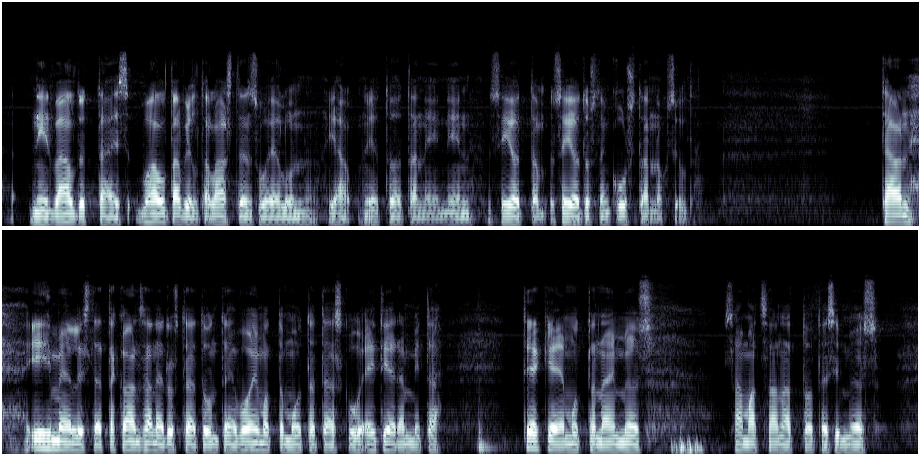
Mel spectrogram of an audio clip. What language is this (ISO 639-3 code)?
fin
